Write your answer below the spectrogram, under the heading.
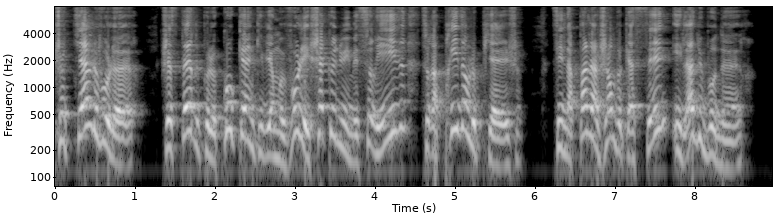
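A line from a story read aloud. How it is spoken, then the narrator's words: Shouting. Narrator (French): criait-il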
